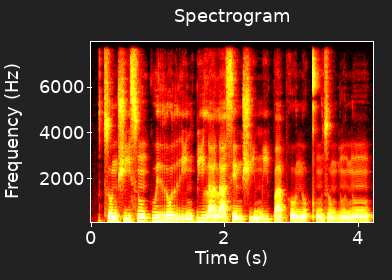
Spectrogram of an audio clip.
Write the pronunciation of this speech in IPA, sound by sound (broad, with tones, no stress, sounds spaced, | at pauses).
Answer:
t͡s o˨ n ʃ i˨ s ũ˦ kʷ e˦ r o˦ r i˨˦ n k͡p i˦ l a˨ l a˦ s e˦ m ʃ i˨ m i˦ p a˨ pʰ o˨ n o˨ kʼ ũ˨ z o˨ m ɗ ũ˨ n ũ˦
